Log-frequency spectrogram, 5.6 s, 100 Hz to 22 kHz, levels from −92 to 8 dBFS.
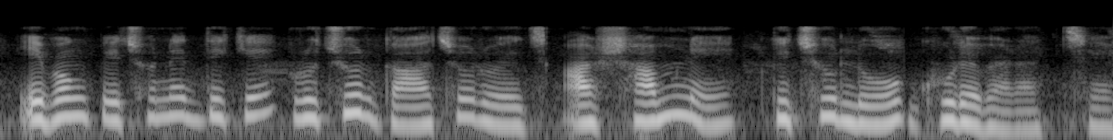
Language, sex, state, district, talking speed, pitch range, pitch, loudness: Bengali, female, West Bengal, Jalpaiguri, 140 wpm, 190-245 Hz, 215 Hz, -24 LUFS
